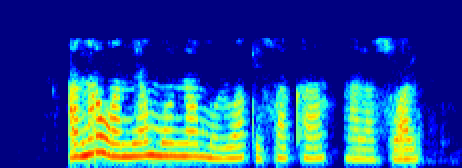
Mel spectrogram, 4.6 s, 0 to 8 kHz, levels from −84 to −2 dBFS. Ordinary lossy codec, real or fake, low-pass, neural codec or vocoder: AAC, 16 kbps; real; 7.2 kHz; none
